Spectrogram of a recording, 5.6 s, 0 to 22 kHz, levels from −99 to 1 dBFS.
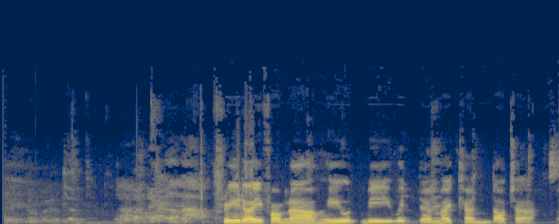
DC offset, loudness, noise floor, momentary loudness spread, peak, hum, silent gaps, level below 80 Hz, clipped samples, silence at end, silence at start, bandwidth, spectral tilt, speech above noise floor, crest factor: under 0.1%; -15 LUFS; -40 dBFS; 20 LU; 0 dBFS; none; none; -58 dBFS; under 0.1%; 0 s; 0.05 s; 11.5 kHz; -6 dB/octave; 25 dB; 16 dB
